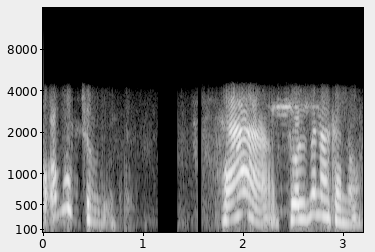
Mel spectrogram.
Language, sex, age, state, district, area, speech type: Bengali, female, 18-30, West Bengal, Dakshin Dinajpur, urban, conversation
